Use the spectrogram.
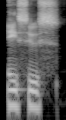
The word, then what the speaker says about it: Asus: guys let us know in the comments below are you getting though Asus Rog Ally see I said it right at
